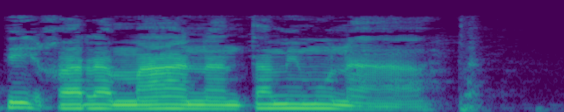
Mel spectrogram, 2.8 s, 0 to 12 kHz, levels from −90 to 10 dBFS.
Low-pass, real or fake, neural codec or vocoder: 7.2 kHz; real; none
